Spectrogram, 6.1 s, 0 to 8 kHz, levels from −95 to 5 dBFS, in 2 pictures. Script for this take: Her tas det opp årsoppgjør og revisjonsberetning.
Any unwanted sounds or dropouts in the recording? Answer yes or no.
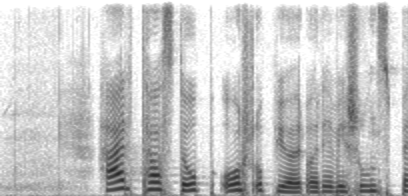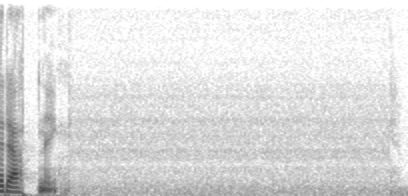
no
